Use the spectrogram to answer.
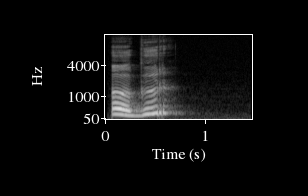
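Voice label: "ӧгыр", Komi-Zyrian, female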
